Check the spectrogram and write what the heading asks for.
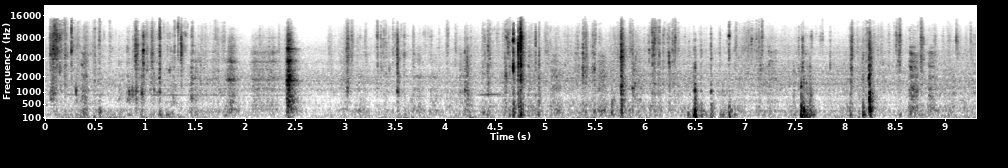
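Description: Irregular light clicks and taps of tiles, plastic tile-levelling clips and spacers being handled and adjusted, with a few sharper knocks through the middle and latter part.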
